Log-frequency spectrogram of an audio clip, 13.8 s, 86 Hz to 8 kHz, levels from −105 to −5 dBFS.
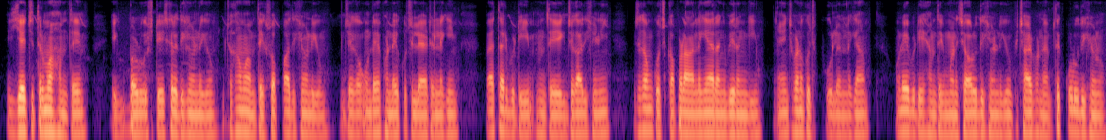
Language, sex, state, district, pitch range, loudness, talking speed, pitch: Hindi, male, Uttarakhand, Tehri Garhwal, 100-105 Hz, -28 LUFS, 220 wpm, 105 Hz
